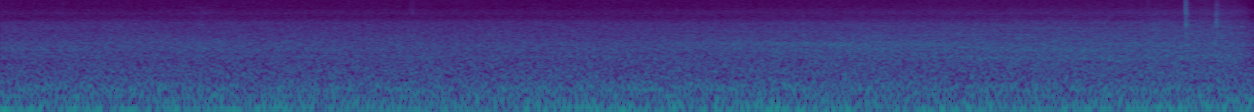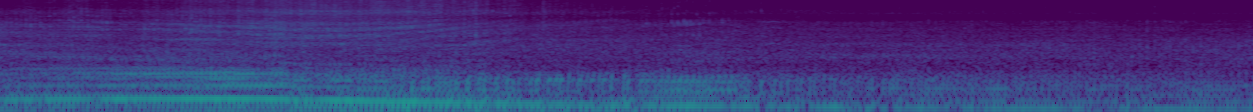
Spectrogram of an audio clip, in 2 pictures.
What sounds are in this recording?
medium-sounding engine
